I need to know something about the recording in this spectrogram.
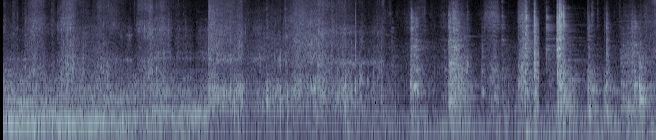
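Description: Footsteps and rustling in dry fallen leaves, then a few sharp clanks and rattles as a folding metal mesh fire pit is unpacked and opened out, the loudest near the end.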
